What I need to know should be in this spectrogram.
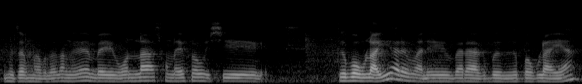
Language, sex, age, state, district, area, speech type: Bodo, female, 45-60, Assam, Udalguri, urban, spontaneous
